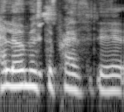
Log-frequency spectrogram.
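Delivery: sultry and suggestive delivery. Imitating how she talks around men: sultry Julia Fox impression. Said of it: "That was my impression".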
